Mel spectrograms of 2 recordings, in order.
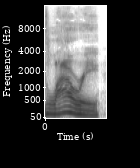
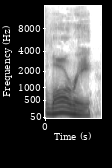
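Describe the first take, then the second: First: The name is said like 'Lowry'. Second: The name is said like 'Laurie'. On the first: The speaker calls it wrong. "I've been pronouncing it wrong all the time" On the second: The speaker calls it right. "it's like Laurie"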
